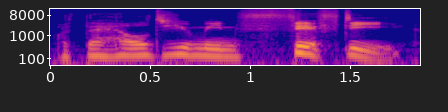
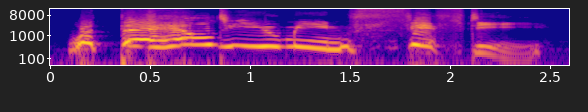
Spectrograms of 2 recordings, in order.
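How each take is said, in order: First: Said in the usual way. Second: Much higher, louder, slow incredulous yell; outraged shout. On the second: Shown as a demonstration. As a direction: scream it in disbelief.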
